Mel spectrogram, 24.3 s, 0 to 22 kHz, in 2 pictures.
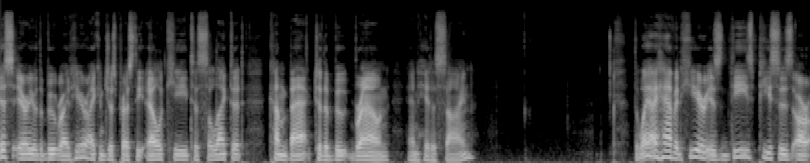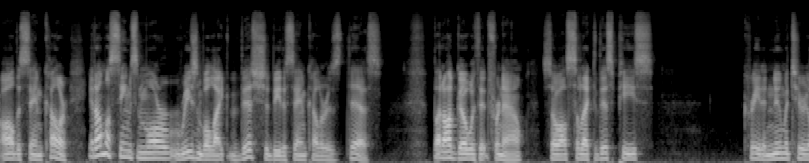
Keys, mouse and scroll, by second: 2.1 l, 4.5 click, 6.2 click, 8.0 a, 8.6 middle click, 21.0 l, 23.9 click.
